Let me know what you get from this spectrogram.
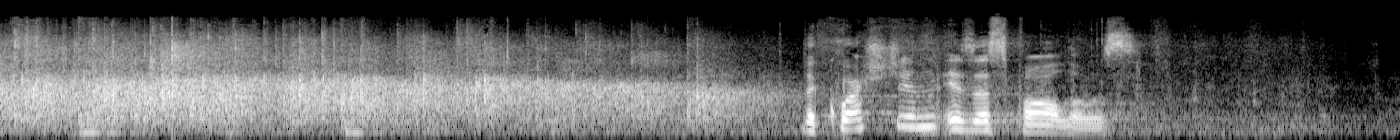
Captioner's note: applause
